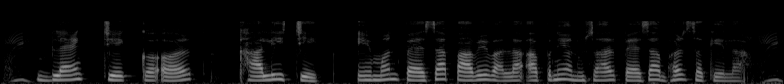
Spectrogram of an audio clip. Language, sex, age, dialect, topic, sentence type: Bhojpuri, female, 31-35, Western, banking, statement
